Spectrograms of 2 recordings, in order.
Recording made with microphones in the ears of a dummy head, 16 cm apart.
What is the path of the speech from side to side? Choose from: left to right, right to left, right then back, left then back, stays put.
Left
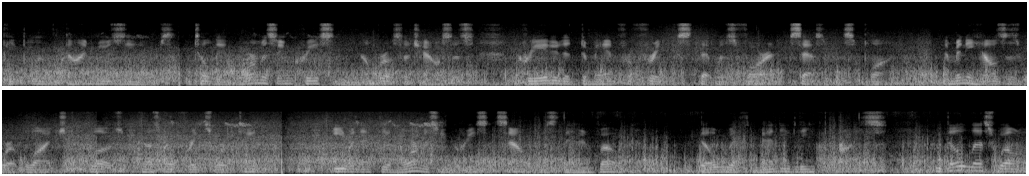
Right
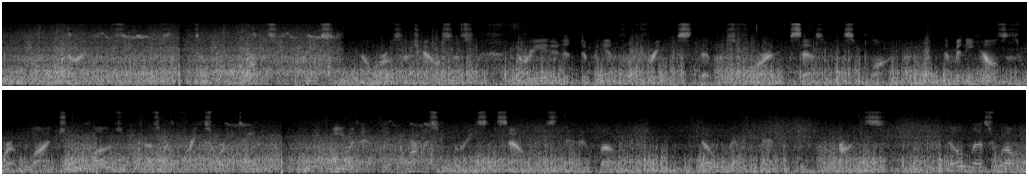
stays put.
